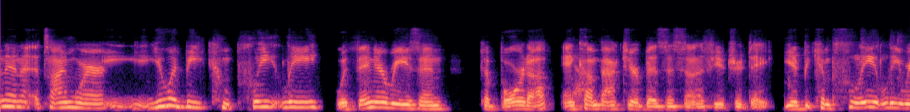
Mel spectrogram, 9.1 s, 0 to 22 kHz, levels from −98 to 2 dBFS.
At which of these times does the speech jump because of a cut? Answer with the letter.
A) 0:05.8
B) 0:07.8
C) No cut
C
